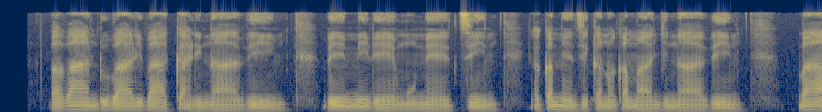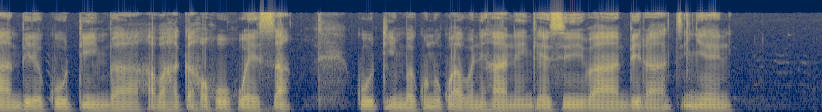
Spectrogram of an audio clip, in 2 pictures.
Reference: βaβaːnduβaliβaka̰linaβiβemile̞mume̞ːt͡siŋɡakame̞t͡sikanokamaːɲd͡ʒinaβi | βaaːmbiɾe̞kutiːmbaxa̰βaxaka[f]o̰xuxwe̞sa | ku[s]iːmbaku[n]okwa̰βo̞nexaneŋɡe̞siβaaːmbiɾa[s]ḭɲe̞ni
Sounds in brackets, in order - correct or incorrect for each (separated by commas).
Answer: incorrect, incorrect, correct, incorrect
